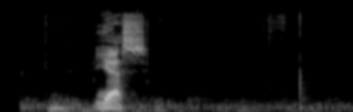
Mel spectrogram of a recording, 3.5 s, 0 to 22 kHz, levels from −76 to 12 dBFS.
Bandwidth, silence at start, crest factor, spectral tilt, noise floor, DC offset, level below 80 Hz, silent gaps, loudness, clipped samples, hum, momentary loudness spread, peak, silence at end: 15.5 kHz; 0.5 s; 22 dB; -2.5 dB/octave; -57 dBFS; under 0.1%; -56 dBFS; none; -18 LUFS; under 0.1%; none; 25 LU; -2 dBFS; 2.1 s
